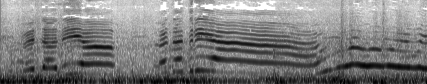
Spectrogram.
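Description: A woman's voice in long, gliding, high-pitched calls, held notes that slide down and swoop up, over a steady low rumble.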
